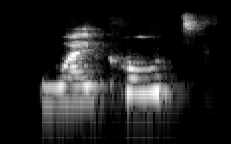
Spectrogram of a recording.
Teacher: the T sound will become a K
